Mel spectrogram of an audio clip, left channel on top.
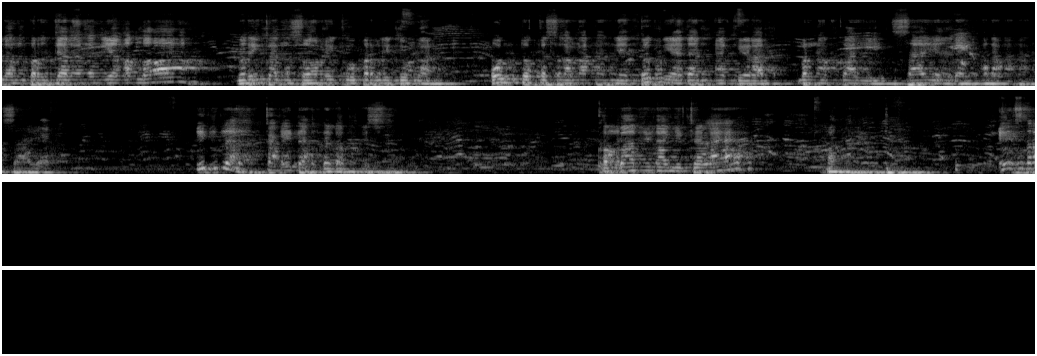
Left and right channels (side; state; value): right; silent; digital silence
